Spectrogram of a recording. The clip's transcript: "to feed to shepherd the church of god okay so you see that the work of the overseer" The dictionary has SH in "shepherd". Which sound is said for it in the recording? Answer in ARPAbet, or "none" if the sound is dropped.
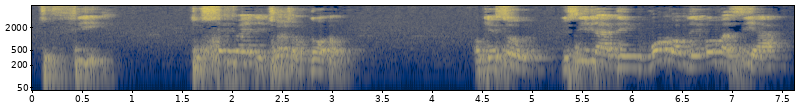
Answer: S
